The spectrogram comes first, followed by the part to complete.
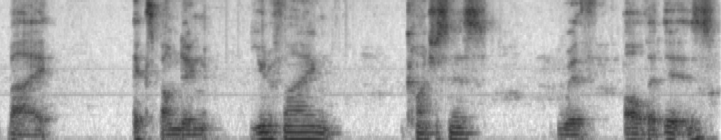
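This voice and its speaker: A man giving a rambling, reflective vlog monologue, mumbling and halting, with drifting pauses between phrases. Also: sits low, warm tone. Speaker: vlogger. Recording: roomy echo.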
